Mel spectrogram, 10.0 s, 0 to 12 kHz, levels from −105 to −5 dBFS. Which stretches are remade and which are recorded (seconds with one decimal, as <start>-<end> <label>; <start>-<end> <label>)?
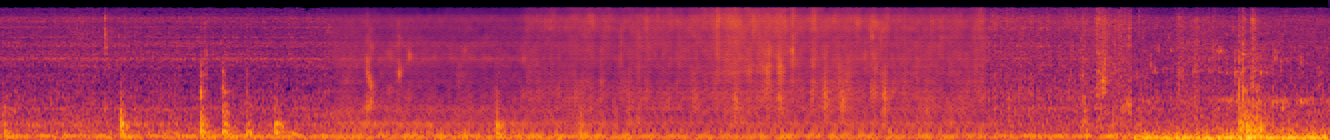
0.0-2.5 recorded; 2.5-7.4 remade; 7.4-10.0 recorded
